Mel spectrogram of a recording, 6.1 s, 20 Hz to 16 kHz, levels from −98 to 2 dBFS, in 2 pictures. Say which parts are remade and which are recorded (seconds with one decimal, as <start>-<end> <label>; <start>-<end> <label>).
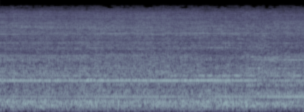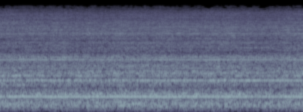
0.0-3.1 recorded; 3.1-4.9 remade; 4.9-6.1 recorded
